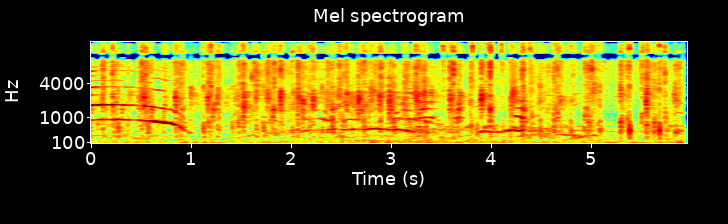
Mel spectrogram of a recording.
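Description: At a Special Olympics bowling regional competition, a crowd claps and cheers for an athlete carrying the torch, a brief loud burst at the start settling into steady applause, with some voices in the mix.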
